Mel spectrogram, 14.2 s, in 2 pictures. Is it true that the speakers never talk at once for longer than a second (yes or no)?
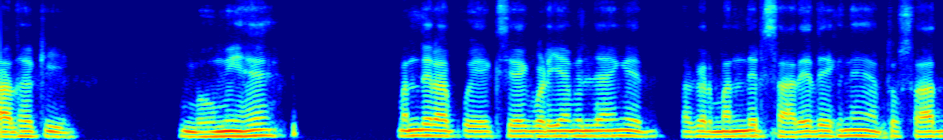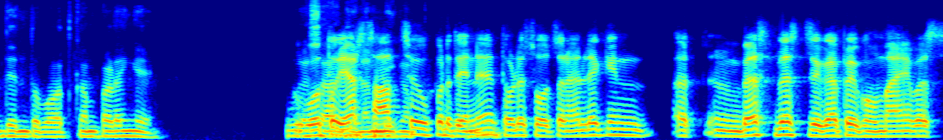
no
